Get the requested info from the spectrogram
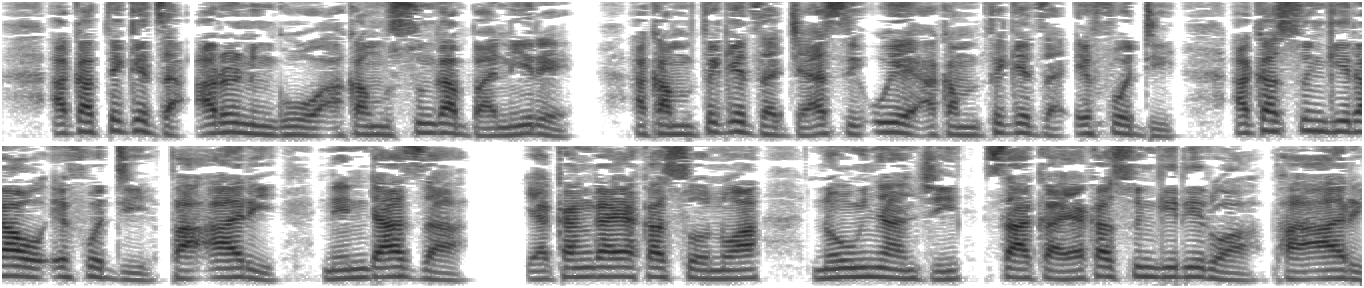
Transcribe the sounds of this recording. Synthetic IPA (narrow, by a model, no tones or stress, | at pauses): akap͡fe̞k̬e̞d͡zaʔaɾo̞niŋɡuwo̞akamusuŋɡabʱaniːɾe̞ | akamup͡fe̞k̬e̞d͡zad͡ʒasiʔuje̞akamup͡fe̞k̬e̞d͡zaʔe̞fo̞dʱi | akasuŋɡiɾawo̞ʔe̞fo̞dʱipaʔaːɾi | ne̞ndaza | jakaŋɡajakaso̞nwa | no̞uɲaːnʐisakajakasuŋɡiɾirwapaːɾi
